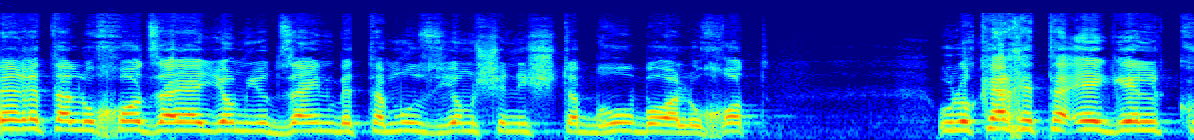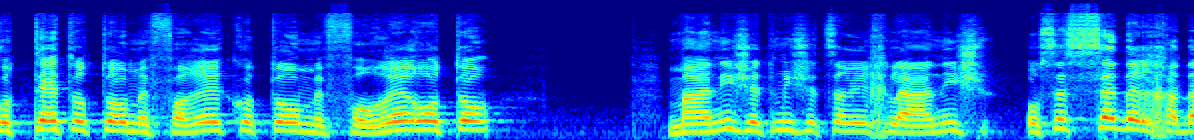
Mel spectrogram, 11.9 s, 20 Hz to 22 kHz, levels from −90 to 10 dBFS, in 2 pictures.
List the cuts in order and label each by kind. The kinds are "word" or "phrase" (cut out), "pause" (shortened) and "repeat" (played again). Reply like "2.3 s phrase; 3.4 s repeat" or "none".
none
